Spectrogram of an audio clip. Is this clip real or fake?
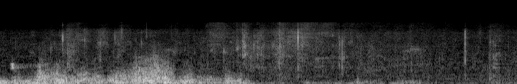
fake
